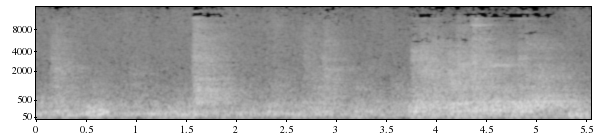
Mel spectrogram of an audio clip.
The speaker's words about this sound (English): And it sounds like doors are shutting and cupboards are shutting and people are stomping. I don't know what all that is.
